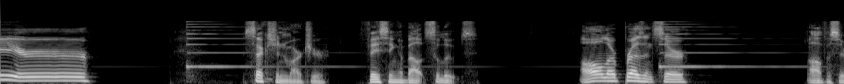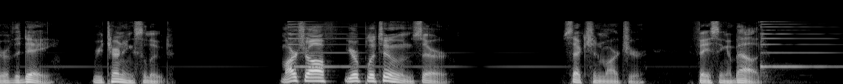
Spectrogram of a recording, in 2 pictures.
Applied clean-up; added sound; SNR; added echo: none; Keyboard (musical); 20 dB; none.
